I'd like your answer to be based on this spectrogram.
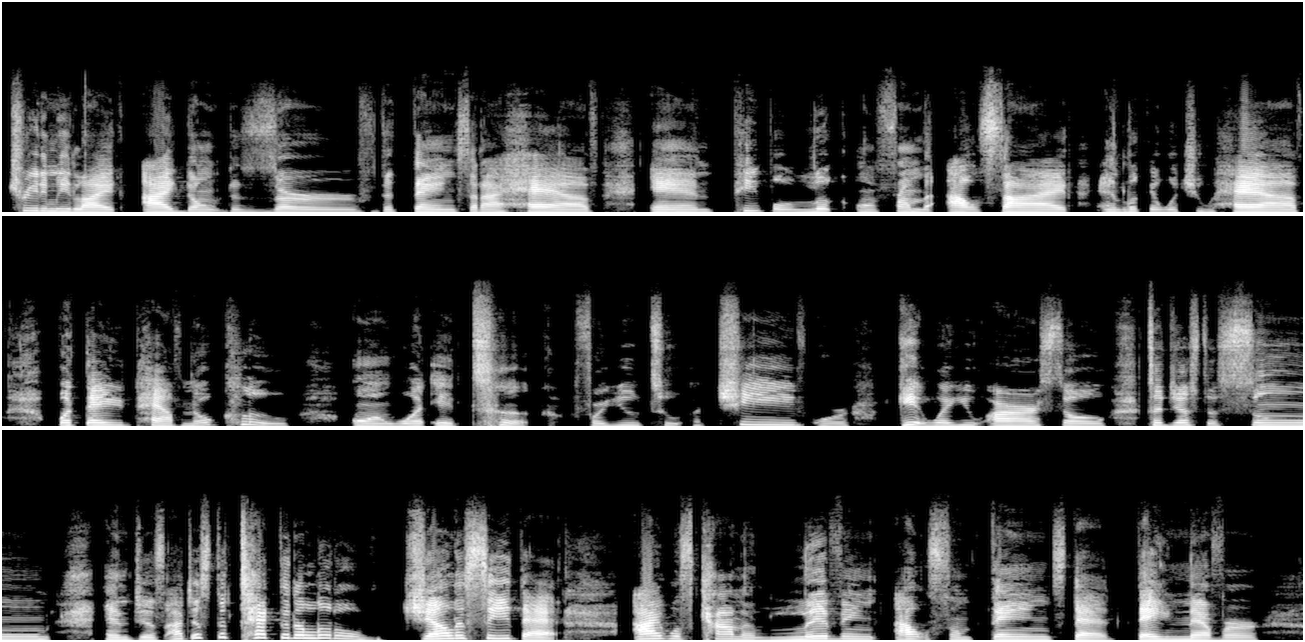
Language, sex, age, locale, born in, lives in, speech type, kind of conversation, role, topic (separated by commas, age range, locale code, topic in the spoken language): English, female, 55-59, en-US, United States, United States, conversation, unstructured, none, How can you set gentle boundaries that bring you closer, not apart?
